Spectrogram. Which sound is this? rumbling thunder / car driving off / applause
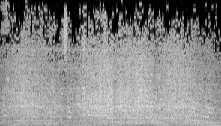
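car driving off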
